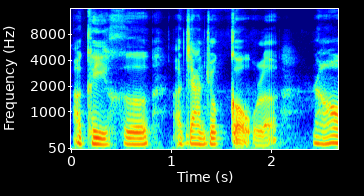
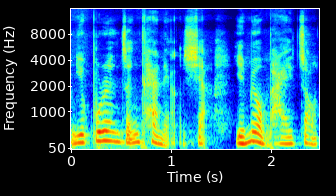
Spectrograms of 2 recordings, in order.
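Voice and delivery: ordinary talk, nothing marked

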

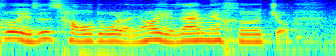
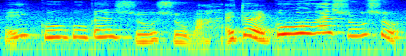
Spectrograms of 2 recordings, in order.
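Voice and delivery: relative correcting; 9 semitones higher than usual. Retold or imitated. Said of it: "中国亲戚就说".

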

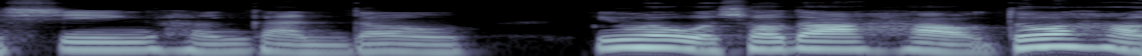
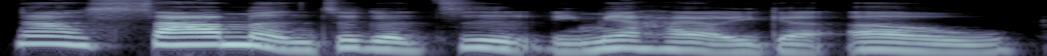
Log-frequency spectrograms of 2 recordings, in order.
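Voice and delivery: usual speaking voice

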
